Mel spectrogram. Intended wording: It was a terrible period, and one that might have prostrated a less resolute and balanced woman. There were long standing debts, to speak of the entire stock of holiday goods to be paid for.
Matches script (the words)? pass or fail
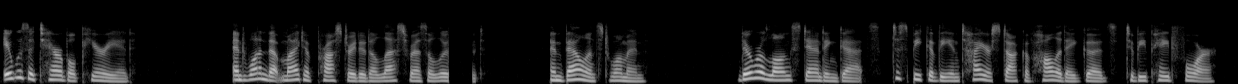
pass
